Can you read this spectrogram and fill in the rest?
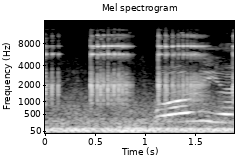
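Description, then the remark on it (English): Three glass Coca-Cola bottles held on someone's fingers clink together in a few bright, ringing strikes, each bell-like tone hanging briefly before the next, with a low rumble underneath. “And he's clinking three Coca-Cola bottles on his fingers together.”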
